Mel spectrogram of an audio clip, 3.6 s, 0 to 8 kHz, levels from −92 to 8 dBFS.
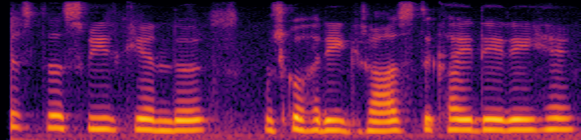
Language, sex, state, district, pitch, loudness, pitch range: Hindi, female, Madhya Pradesh, Bhopal, 225 Hz, -15 LUFS, 215-235 Hz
